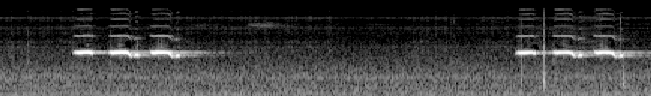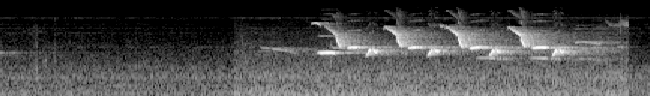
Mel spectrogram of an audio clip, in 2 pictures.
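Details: Tufted titmouse, with a Carolina wren nearby listening, sings two short bursts of quick, clear whistled notes, then a run of five loud, downslurred whistles repeated rapidly; the background is quiet.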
